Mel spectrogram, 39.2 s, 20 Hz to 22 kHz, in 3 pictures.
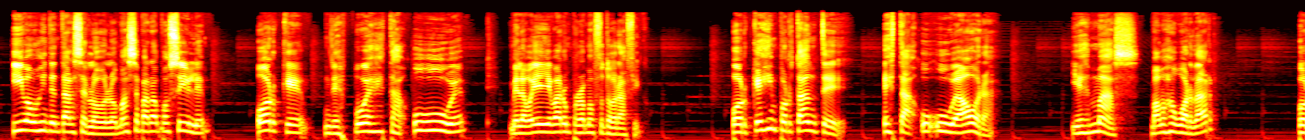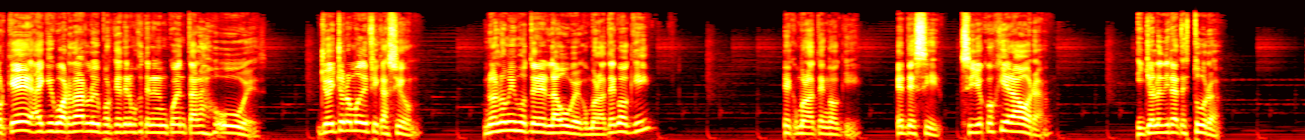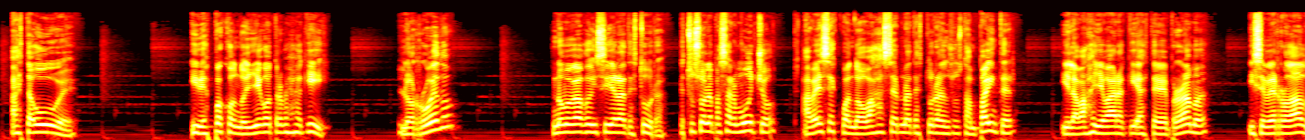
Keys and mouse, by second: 0.7-1.9 drag, 2.3 right click, 3.7 click, 4.9 right click, 5.6 click, 12.1 click, 20.3-24.5 drag, 30.1 click.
